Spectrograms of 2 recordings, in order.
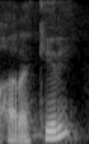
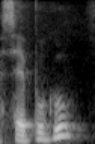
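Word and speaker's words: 切腹: Ahora, nosotros queremos llamarlo seppuku, no harakiri, porque se escribe de la misma manera, pero se tiene que leer seppuku.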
